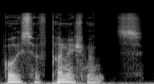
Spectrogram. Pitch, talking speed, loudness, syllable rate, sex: 95 Hz, 115 wpm, -18 LUFS, 4.4 syllables/s, male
